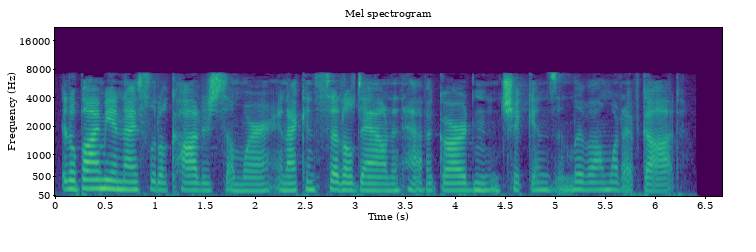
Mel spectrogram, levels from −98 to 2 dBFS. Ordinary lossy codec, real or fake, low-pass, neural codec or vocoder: MP3, 48 kbps; real; 7.2 kHz; none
